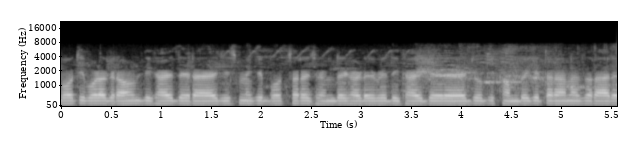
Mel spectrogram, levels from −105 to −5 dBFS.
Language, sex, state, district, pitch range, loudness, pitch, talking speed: Hindi, male, Andhra Pradesh, Chittoor, 130-135 Hz, -30 LUFS, 130 Hz, 300 wpm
